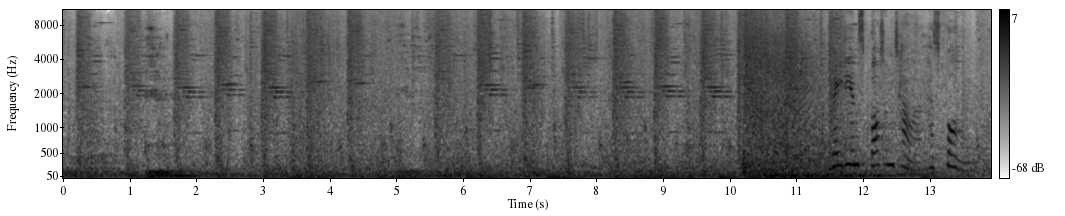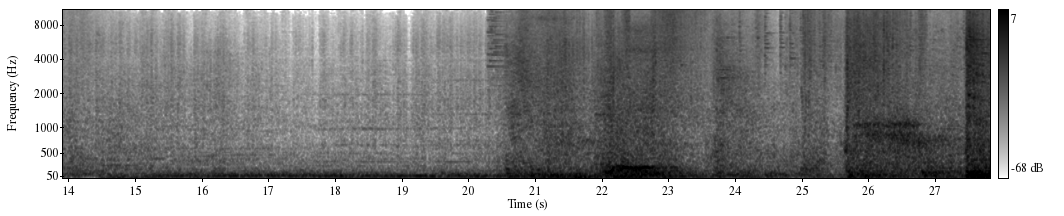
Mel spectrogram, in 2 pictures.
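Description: Swords and weapons clash repeatedly.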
